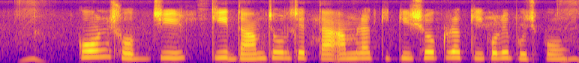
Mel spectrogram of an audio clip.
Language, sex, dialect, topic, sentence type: Bengali, female, Rajbangshi, agriculture, question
